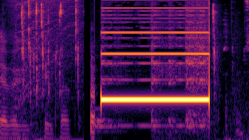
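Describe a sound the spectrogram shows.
A steady, high test tone beeps loudly.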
